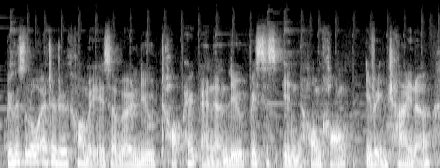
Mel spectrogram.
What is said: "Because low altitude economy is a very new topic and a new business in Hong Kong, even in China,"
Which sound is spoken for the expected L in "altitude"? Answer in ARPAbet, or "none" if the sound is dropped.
none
